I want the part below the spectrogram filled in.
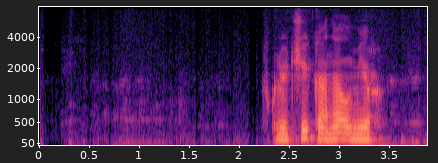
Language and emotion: Russian, neutral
